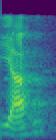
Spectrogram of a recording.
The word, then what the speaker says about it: Yahweh: Então eles pegaram, os padres, os papas, tiraram o nome do Criador, que é o tetagrama, que é YHWH, que dá a pronúncia de Yahweh, e substituíram na Bíblia por Senhor.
